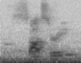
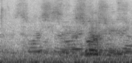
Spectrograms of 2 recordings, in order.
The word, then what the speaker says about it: sorcery: Everybody saw saucery instead of, how do you say it? Sorcery. Saucery is like what they do at Olive Garden.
